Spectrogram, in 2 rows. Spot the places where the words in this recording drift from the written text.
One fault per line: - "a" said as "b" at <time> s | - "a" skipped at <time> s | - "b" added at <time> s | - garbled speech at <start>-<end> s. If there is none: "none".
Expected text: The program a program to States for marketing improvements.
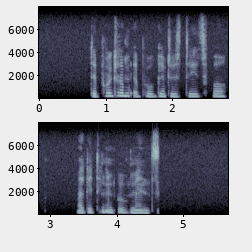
none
